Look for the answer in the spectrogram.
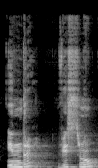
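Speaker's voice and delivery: इं in Indra and वि in Vishnu punched, ending on a rise; stress on first syllable. Shown as a demonstration. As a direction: stress the opening of Indra and Vishnu, lifting at the end. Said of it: "ई और वी पर जोर".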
